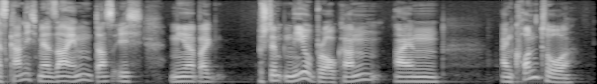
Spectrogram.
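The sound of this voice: On a very clean recording with a silent background, a man speaks slowly at a medium pitch with ordinary pitch variation.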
